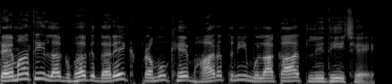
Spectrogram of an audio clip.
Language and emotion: Gujarati, neutral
